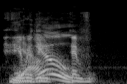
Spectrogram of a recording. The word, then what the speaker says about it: Yeoh: Yeoh.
